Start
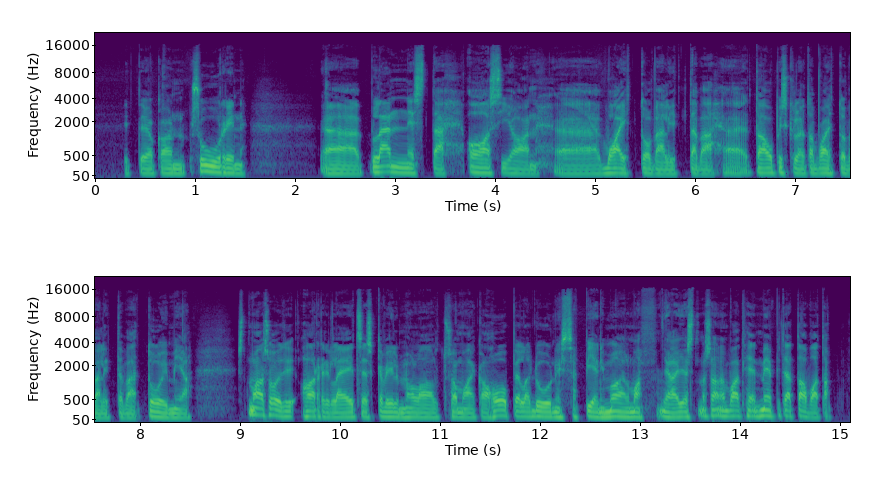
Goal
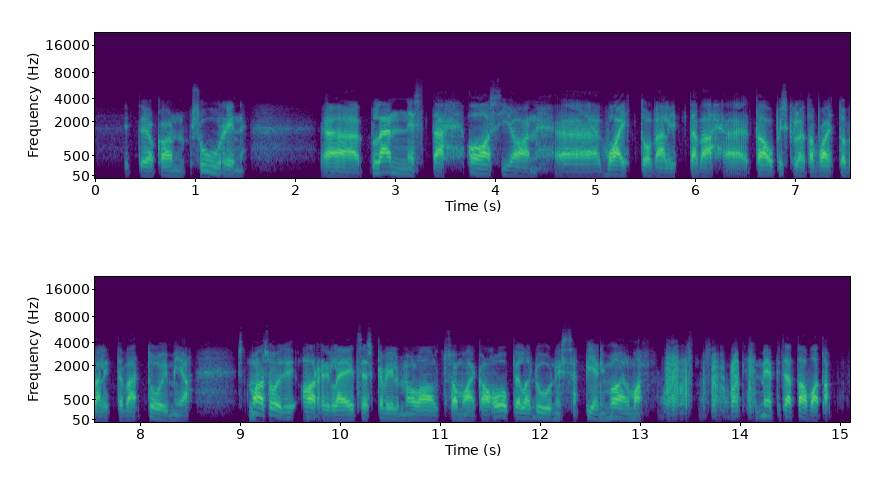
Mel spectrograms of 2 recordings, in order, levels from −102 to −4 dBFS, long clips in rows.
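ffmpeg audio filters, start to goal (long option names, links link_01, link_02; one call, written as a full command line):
ffmpeg -i in.wav -filter_complex "[0:a]asettb=1/sr,asplit=3[link_01][link_02][link_03];[link_01]atrim=end=13.084[link_04];[link_02]atrim=start=13.08:end=14.15,asetpts=PTS-STARTPTS,afade=type=in:duration=0.004:curve=qsin,afade=type=out:start_time=1.066:duration=0.004:curve=qsin,aeval=exprs='0.1*(cos(1*acos(clip(val(0)/0.1,-1,1)))-cos(1*PI/2))+0.0447*(cos(3*acos(clip(val(0)/0.1,-1,1)))-cos(3*PI/2))':channel_layout=same[link_05];[link_03]atrim=start=14.146[link_06];[link_04][link_05]acrossfade=duration=0.004:curve1=hsin:curve2=qsin[link_07];[link_07][link_06]acrossfade=duration=0.004:curve1=qsin:curve2=hsin,highpass=frequency=580:width_type=q:width=0.5412,highpass=frequency=580:width_type=q:width=1.307,lowpass=frequency=2600:width_type=q:width=0.5176,lowpass=frequency=2600:width_type=q:width=0.7071,lowpass=frequency=2600:width_type=q:width=1.932,afreqshift=-120,volume=3dB" out.wav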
